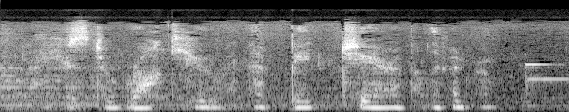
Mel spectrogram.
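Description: A young woman sobbing in short, broken, breathy cries and gasps.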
